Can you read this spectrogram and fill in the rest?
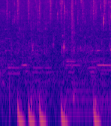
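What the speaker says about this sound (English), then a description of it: "now we're going to pour some avocado oil over our wings" Avocado oil is poured over raw chicken wings, a short burst of dribbling and splattering liquid in a few close pulses.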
